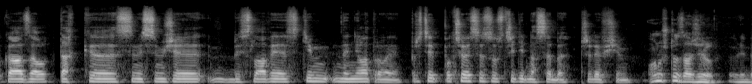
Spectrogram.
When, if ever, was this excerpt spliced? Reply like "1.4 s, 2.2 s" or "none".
6.4 s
